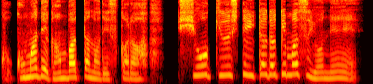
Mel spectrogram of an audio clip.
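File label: Japanese, Voice; GF Alarm; Pekora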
